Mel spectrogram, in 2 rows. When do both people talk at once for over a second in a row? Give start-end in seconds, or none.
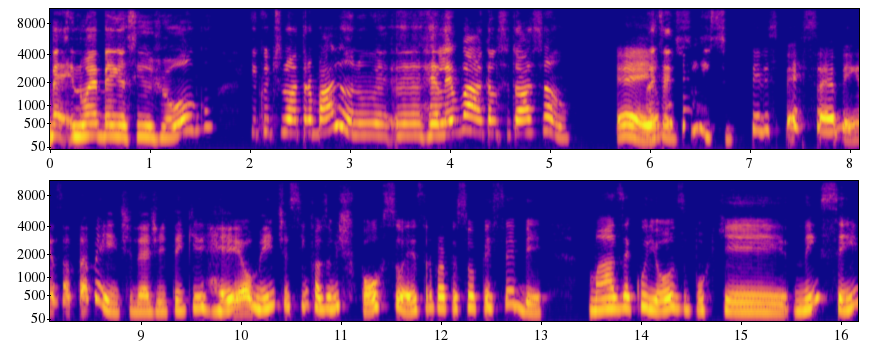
none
